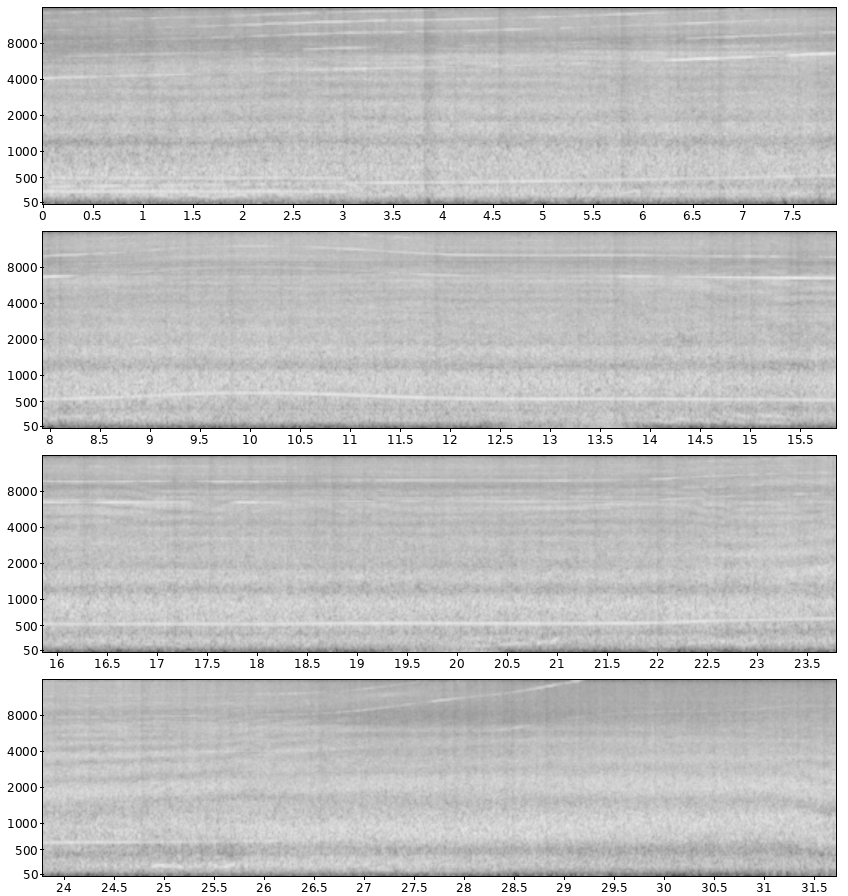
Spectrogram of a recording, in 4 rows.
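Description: Model jet's tuned P180 gas turbine running on the ground: a loud, steady rush with a high whine. Its pitch climbs over the first ten seconds, holds, then rises a little again a little after twenty seconds.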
